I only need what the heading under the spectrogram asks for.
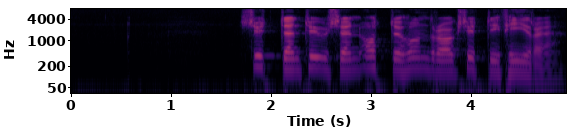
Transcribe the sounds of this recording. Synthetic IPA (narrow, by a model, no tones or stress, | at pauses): sʏt̪ənt̪ʰʉːsənɔt̪əhʉnd̪ɾəoːɡsœt̪ɪfiːɾə̰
